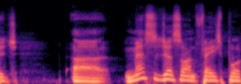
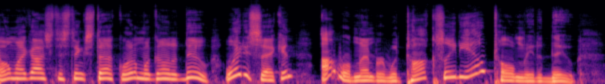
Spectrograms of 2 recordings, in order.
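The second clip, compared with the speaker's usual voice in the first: goofy, silly, high-pitched put-on voice; 6 semitones higher than usual. Acting out a driver stuck in the snow: silly put-on voice. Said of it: "that stupid voice".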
